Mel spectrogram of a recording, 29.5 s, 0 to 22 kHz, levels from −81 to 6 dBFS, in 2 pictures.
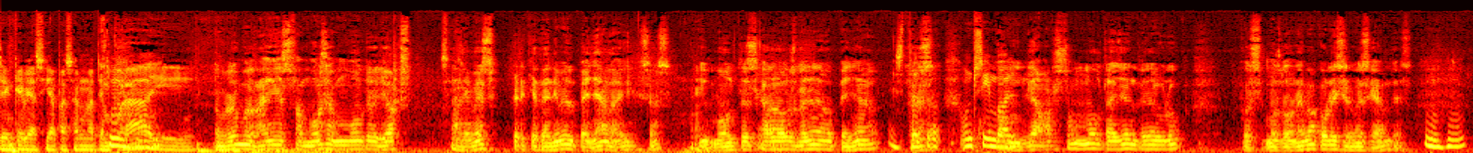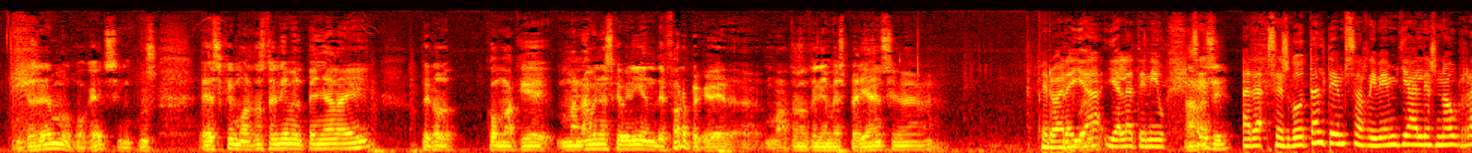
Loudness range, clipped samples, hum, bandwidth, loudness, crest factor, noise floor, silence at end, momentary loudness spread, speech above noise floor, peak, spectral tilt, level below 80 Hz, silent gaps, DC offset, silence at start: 3 LU; under 0.1%; none; 17 kHz; -15 LUFS; 12 dB; -35 dBFS; 0 s; 7 LU; 20 dB; -2 dBFS; -4 dB/octave; -32 dBFS; none; under 0.1%; 0 s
